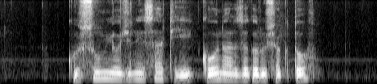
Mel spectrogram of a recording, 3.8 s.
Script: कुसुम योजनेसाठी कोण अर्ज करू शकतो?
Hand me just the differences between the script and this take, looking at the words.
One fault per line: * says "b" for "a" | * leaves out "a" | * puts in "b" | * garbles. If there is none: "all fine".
all fine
